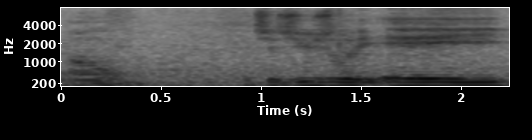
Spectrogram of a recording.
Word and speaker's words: Om: Om, which is usually you can sort of pronounce it in 3 ways, A-U-M, Om.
